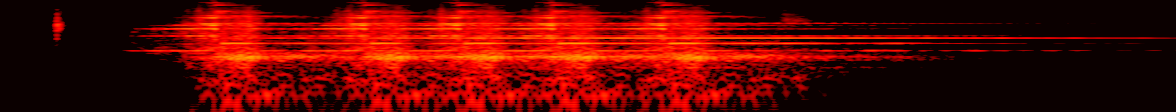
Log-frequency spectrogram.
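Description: A magical shimmering chime rings and fades.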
